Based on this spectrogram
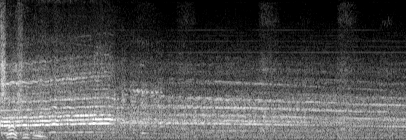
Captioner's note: engine revving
